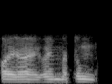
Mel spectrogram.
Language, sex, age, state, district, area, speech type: Manipuri, male, 30-45, Manipur, Churachandpur, rural, conversation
